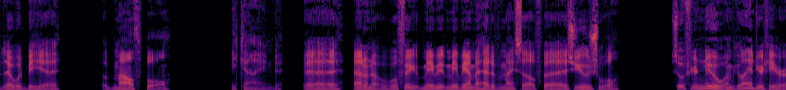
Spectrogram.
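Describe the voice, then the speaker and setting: A man's voice: medium pitch, creaky, darkish tone, dry recording, studio quality. A man hosting a sleep podcast, rambling through a meandering monologue full of restarts and tangents. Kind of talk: rambling late-night monologue.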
